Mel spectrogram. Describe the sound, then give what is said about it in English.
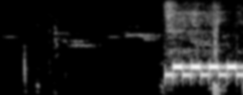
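A landline telephone next to a laptop starts ringing loudly after a second of quiet, its bright electronic trill pulsing in steady bursts with a strong sustained tone. A few faint soft sounds precede it. “Sorry, I got a phone right here.”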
